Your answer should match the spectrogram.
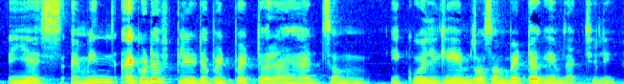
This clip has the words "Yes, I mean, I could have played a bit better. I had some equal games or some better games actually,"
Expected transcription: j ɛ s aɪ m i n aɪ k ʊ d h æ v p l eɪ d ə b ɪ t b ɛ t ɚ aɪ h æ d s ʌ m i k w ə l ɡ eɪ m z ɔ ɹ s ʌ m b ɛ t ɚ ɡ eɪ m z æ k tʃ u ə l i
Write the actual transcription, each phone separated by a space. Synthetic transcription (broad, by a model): j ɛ s aɪ m i n aɪ k ʊ d h æ v p l eɪ d ə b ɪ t b ɛ t ɚ aɪ h æ d s ʌ m i k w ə l ɡ eɪ m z ɔ ɹ s ʌ m b ɛ t ɚ ɡ eɪ m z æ k tʃ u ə l i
